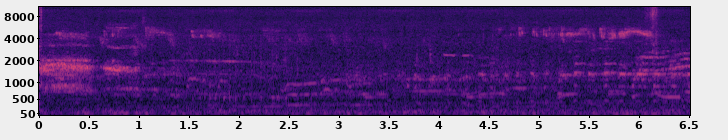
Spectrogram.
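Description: Birds calling with chicken-like clucks, the loudest call right at the start and fainter calls scattered through the rest.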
